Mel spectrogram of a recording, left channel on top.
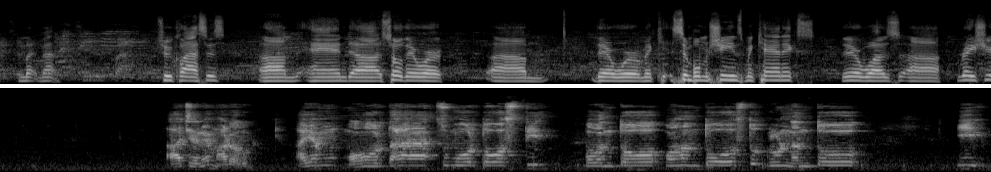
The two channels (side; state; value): both; different; correlation 0.00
